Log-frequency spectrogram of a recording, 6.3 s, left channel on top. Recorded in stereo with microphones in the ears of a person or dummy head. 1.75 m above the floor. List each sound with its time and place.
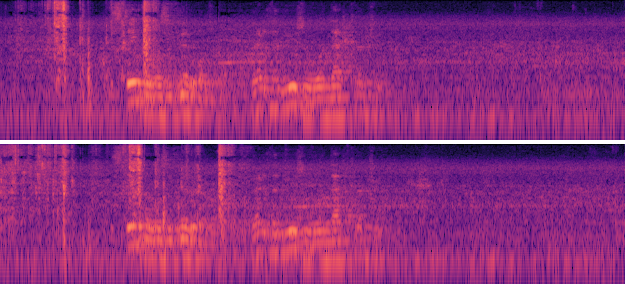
1.1 s a man speaking: 5° left (ahead or behind), 4.5 m; by 3.9 s 20° right (ahead or behind), 4 m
